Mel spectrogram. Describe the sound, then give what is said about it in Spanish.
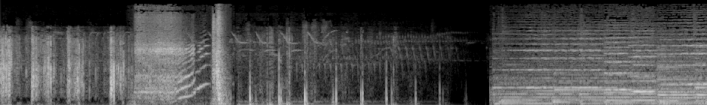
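A door being shut, with footsteps and knocks around it. A firm, loud thud closes the door, followed by a brief silence and then other sound. “Cierra la puerta, mujer, para que la clarita no salga.”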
